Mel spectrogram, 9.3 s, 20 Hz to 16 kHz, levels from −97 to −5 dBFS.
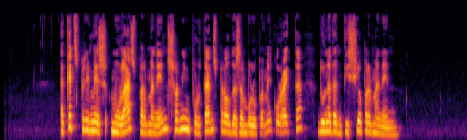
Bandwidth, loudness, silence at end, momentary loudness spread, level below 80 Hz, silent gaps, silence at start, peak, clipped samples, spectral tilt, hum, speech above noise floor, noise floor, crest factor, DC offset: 11.5 kHz; -21 LUFS; 1.4 s; 8 LU; -72 dBFS; none; 1.2 s; 0 dBFS; under 0.1%; -5 dB/octave; none; 52 dB; -73 dBFS; 22 dB; under 0.1%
